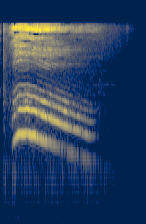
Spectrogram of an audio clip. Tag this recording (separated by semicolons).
action; dark; Mystery; voice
